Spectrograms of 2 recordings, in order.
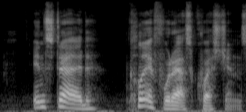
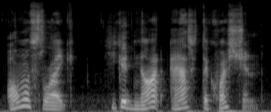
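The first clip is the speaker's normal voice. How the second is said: ordinary delivery, nothing marked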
